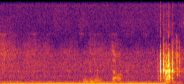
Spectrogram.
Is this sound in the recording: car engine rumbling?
yes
